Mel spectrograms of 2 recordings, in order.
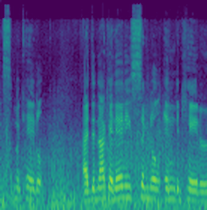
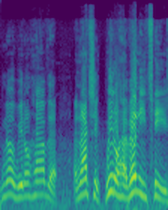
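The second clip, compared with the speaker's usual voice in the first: loud, pitched-up, full-on attitude voice; 5 semitones higher, 5 dB louder than usual. Retelling the lady's answer to a tea order, mimicking her attitude voice. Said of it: "She goes in an attitude voice".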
